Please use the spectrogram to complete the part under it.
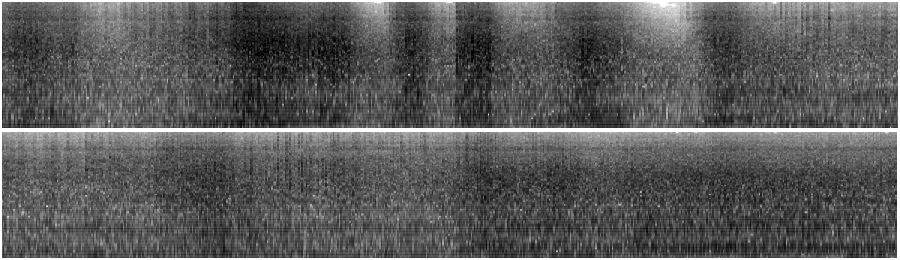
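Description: A monster truck engine roars and revs loudly.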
